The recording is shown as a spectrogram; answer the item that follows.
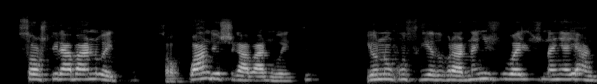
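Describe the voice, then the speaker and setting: The speaker is a woman with a fairly high pitch. She talks at a moderate pace with ordinary pitch variation. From northern Portugal, Minho (São Mamede d'Este, Braga). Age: 60s. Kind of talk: interview testimony. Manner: halting.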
